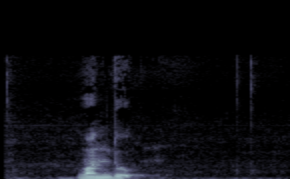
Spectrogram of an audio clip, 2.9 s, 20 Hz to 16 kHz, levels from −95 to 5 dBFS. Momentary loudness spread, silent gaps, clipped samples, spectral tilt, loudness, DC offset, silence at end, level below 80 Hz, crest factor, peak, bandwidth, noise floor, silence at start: 26 LU; none; under 0.1%; -8 dB/octave; -27 LUFS; under 0.1%; 1.5 s; -66 dBFS; 22 dB; -10 dBFS; 11.5 kHz; -69 dBFS; 0.75 s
